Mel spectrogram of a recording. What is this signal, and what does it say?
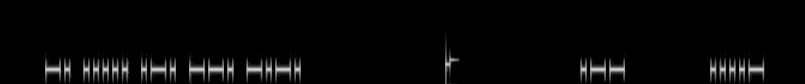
Morse code, heard as a keyed tone, about 25 wpm, spaced as for 18 wpm, 700 Hz. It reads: N5RGC W4
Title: USA Call Signs - 6x Character Spacing - 25wpm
